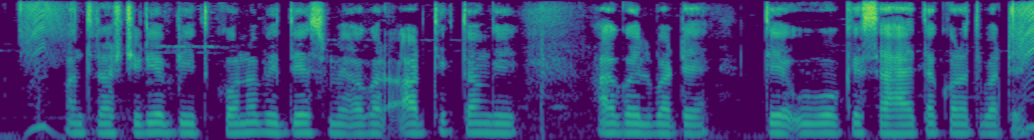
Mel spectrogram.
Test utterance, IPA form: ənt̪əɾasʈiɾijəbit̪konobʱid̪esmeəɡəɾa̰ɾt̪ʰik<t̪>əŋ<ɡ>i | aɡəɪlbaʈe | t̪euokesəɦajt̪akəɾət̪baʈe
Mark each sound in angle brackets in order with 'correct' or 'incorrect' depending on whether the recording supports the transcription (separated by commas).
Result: correct, correct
